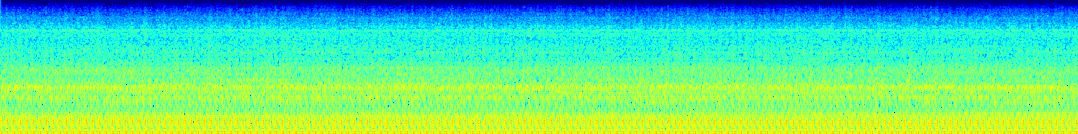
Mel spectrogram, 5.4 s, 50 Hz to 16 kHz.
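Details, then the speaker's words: Brute 30-ton log splitter, Briggs & Stratton engine (9.5 ft-lb gross torque, roughly 5–6 hp), brought in as a no-start: steady, even single-cylinder drone while working through wood, no misses, stumbles or surging; running healthily. "But everything seemed to work good on it. It ran really good for a few chunks of wood,"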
